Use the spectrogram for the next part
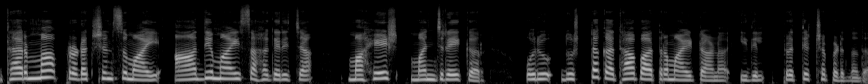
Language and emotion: Malayalam, neutral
